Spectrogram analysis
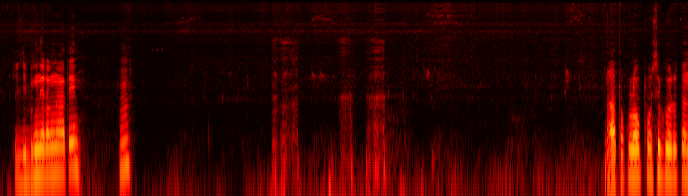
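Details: Pet goat kid on a small farm, suspected of being bitten by a cobra, bleats in a quavering harmonic burst at the start and again at the end, with faint speech and rustling between.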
